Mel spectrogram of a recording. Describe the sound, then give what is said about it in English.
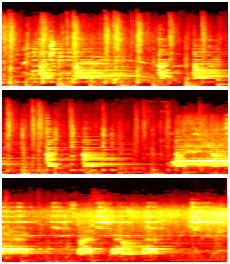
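A train rolls along the rails with a steady, rhythmic clickety-clack of wheels over the joints, loud, while a sustained horn sounds out in bursts near the end. “Goodbyes to this here train, Banjo, and I'll say hellos to where we are, which is Chocolate Holler if its welcome sign ain't a liar.”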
